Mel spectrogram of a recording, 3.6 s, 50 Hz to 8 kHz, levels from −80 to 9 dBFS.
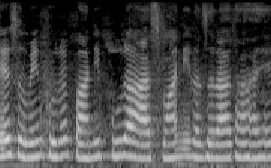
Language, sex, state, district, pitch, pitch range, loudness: Hindi, female, Punjab, Kapurthala, 250 Hz, 240-265 Hz, -15 LUFS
